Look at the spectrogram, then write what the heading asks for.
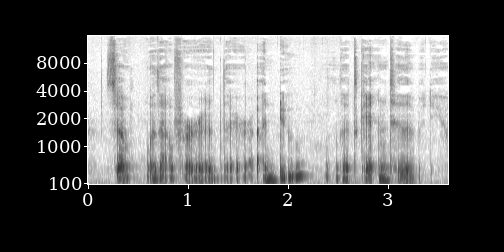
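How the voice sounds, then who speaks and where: The delivery comes at a moderate pace. Noticeable background noise runs underneath. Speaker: graphic design tutorial maker. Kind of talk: software tutorial voice-over. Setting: recorded at work.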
